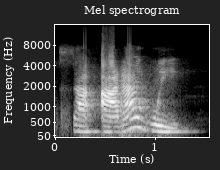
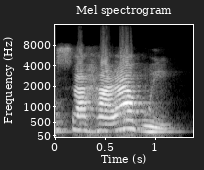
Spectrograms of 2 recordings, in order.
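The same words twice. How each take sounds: First: The h is silent, not pronounced at all. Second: The h is pronounced as a breathy aspirated sound. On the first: The speaker calls it wrong. "no digo saharaui" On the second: The speaker calls it right. "digo saharaui porque es un vocablo árabe. Ahí la aspiro, no es muda"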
